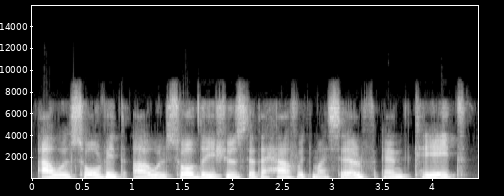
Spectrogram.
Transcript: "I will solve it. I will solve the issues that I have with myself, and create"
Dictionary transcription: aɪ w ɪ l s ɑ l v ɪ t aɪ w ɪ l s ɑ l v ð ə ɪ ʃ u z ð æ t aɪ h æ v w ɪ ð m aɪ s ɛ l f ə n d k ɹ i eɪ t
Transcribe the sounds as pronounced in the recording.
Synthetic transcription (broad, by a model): aɪ w ɪ l s ɑ l v ɪ t aɪ w ɪ l s ɑ l v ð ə ɪ ʃ u z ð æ t aɪ h æ v w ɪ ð m aɪ s ɛ l f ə n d k ɹ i eɪ t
